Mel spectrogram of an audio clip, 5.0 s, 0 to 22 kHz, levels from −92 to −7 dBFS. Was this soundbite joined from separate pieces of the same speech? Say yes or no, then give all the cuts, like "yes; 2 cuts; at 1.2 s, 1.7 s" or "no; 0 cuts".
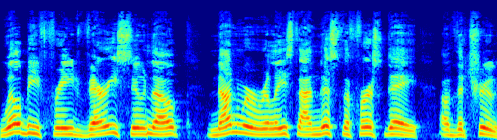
yes; 1 cut; at 1.5 s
